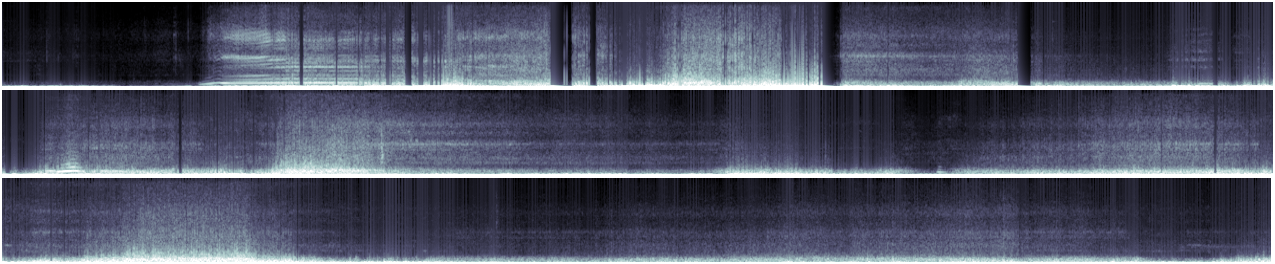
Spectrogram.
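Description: Wind rushes loudly past a person during a rope jump fall and swing.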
